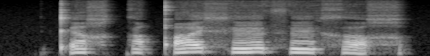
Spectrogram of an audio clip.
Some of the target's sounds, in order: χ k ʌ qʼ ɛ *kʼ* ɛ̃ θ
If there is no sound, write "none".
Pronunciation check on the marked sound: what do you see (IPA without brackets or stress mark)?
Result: x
